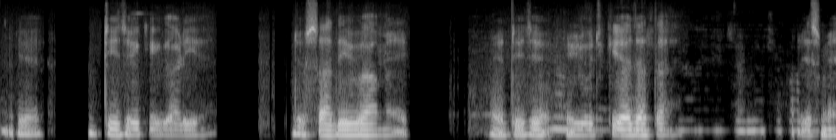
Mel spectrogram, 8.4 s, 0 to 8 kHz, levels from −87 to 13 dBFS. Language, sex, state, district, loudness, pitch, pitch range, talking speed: Hindi, male, Bihar, Araria, -17 LUFS, 125 Hz, 120-175 Hz, 120 wpm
